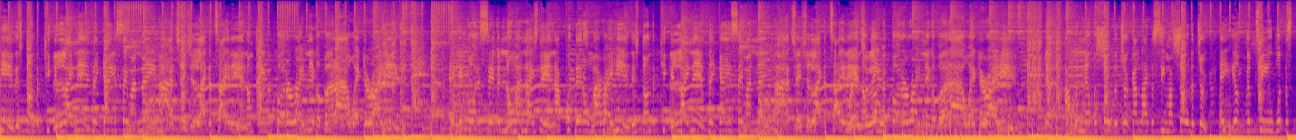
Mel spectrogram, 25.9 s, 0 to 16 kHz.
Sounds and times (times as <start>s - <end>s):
Music: 0.0s - 25.9s.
